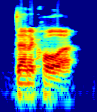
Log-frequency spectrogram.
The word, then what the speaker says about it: DeNicola: DeNicola. – DeNicola. – It's okay. It got Americanized. That's probably the proper Italian pronunciation.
